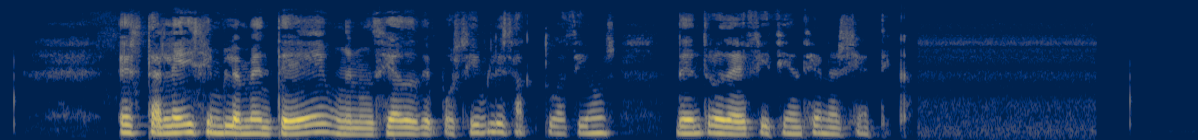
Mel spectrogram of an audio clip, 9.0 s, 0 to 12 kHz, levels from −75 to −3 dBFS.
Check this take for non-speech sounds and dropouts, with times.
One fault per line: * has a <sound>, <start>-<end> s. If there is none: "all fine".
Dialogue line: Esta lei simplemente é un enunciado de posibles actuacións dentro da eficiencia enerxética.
all fine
